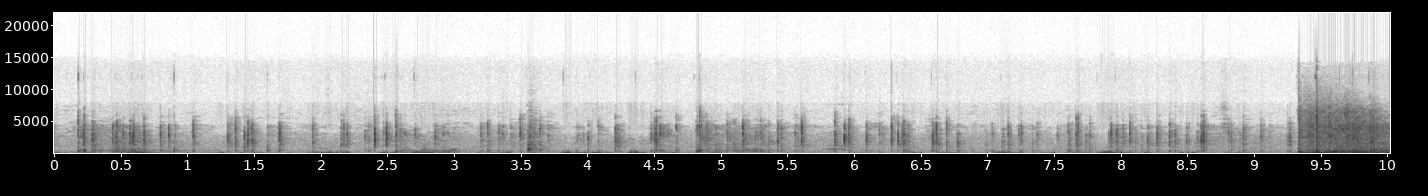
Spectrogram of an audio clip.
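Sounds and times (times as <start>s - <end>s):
distant fireworks crackling pops: 0.0s - 10.0s
low firework thuds: 0.0s - 10.0s
loud firework shell burst: 9.3s - 10.0s.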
